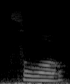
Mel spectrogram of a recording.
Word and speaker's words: falou: fim prio comeu falo estou aqui é o falou não é farol flor abriu o meu Falou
